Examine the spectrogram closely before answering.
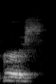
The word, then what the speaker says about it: Peirce: That's her, and he pronounced it Peirce, Charles Peirce.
